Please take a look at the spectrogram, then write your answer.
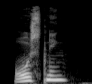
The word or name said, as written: RUSTNINGENS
